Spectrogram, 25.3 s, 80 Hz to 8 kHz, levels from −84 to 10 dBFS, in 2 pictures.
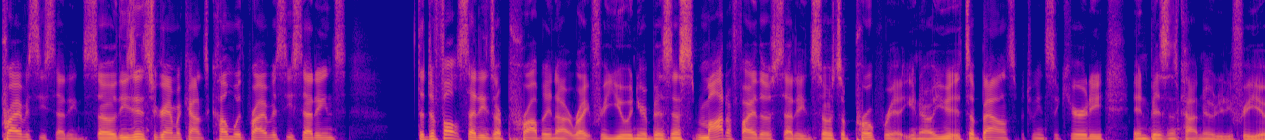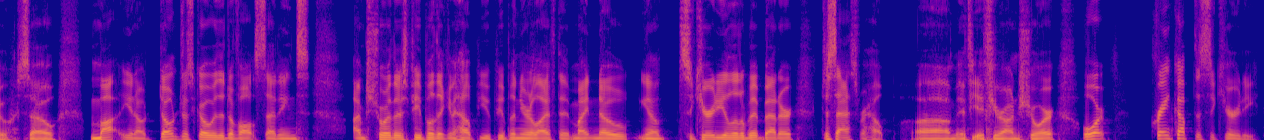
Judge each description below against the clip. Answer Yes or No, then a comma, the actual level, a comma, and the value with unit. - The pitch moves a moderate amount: Yes, average, 4.0 semitones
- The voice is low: Yes, low, 105 Hz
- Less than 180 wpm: No, fast, 205 wpm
